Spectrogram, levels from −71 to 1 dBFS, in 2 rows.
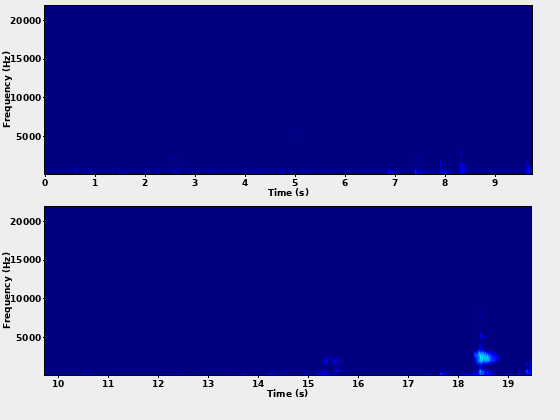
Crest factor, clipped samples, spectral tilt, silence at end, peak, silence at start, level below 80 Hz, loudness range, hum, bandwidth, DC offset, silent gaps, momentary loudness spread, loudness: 28 dB; under 0.1%; -3 dB/octave; 0 s; -34 dBFS; 0 s; -70 dBFS; 15 LU; none; 11 kHz; under 0.1%; none; 20 LU; -56 LUFS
